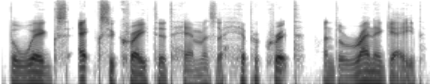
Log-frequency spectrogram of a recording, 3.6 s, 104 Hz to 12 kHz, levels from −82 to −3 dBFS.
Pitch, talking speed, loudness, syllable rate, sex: 95 Hz, 165 wpm, -23 LUFS, 5.9 syllables/s, male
